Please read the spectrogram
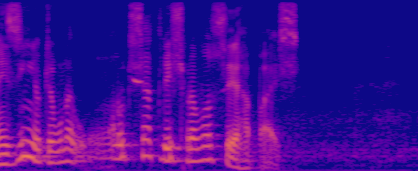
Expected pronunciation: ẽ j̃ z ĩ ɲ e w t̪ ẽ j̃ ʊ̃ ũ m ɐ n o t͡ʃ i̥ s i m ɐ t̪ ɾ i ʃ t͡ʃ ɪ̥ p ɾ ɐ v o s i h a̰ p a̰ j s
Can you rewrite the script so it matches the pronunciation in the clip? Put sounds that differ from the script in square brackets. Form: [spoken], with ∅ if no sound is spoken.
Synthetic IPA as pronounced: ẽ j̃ z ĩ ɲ e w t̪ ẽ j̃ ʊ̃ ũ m ɐ n o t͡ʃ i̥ s i [∅] ɐ t̪ ɾ i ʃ t͡ʃ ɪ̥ p ɾ ɐ v o s [e] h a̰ p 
